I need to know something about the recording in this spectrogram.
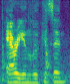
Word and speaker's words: Arjen Lucassen: It's Arjen Lucassen. It's how you pronounce his name in Dutch, because the J.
